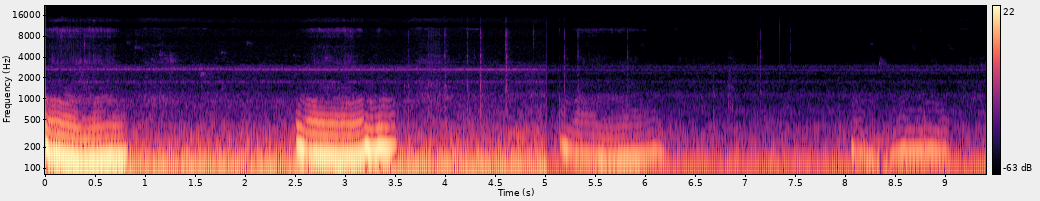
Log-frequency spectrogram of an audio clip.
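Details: An adult male cat, asleep after tiring himself out playing, snores loudly with four droning, tonal snores about every 2.5 seconds, about 24 breaths a minute, over a low hum; snoring.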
